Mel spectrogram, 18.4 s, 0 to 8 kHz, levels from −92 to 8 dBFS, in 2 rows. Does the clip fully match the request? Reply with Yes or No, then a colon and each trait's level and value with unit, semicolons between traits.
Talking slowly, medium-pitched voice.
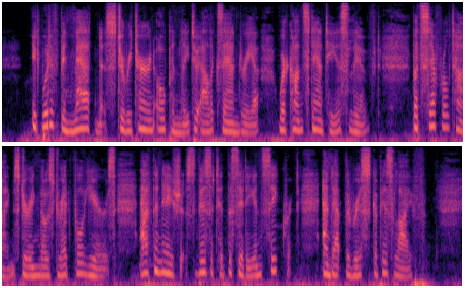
Yes: slow, 105 wpm; medium, 165 Hz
